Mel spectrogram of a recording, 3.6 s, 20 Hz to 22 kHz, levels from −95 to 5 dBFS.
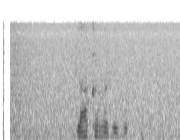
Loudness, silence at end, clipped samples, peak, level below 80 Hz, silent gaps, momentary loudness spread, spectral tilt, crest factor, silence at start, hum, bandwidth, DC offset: -38 LUFS; 0 s; under 0.1%; -16 dBFS; -64 dBFS; none; 15 LU; -4.5 dB/octave; 22 dB; 0.2 s; none; 11.5 kHz; under 0.1%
